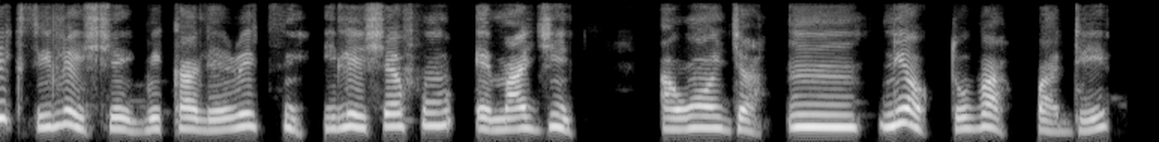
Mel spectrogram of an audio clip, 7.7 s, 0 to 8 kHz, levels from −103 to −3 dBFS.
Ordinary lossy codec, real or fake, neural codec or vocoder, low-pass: none; fake; codec, 16 kHz, 6 kbps, DAC; 7.2 kHz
